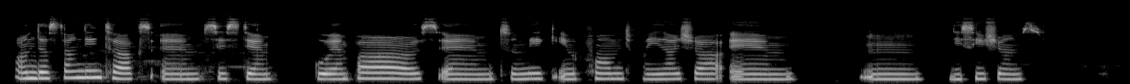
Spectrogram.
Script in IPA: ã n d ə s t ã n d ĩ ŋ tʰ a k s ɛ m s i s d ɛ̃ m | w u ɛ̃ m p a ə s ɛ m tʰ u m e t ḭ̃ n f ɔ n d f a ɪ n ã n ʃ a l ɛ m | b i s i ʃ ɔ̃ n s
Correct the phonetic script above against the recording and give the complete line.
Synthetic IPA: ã n d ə s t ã n d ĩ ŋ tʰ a k s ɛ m s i s t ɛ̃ m | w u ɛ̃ m p a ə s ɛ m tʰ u m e k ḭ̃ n f ɔ m d f a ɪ n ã n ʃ a l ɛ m | d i s i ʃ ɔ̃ n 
